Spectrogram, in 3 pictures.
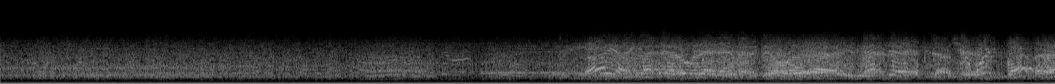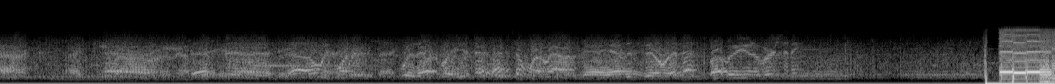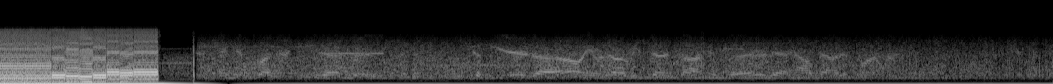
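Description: Two-way radio receiver (CB-style) picking up distant, weak stations: hiss with faint, garbled voices, mostly from about six seconds in until about nineteen seconds. About twenty seconds in, a much louder burst of buzzing, stepped tones lasts about two seconds and cuts off. Faint voices and whistling tones then return.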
